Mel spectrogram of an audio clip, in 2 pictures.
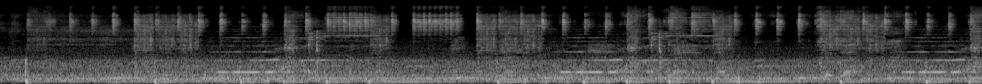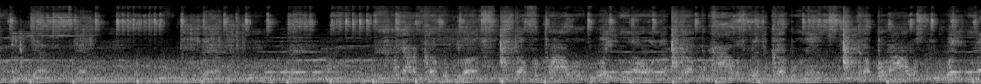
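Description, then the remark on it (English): A full, dense song plays on air continuously at steady loudness, with a driving rhythmic pulse and thick low end filling the whole stretch, no talking over it. “All right, and this is the song.”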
